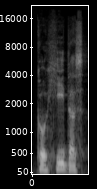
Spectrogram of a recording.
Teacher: I did not recognize the double R because she swapped it into an H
